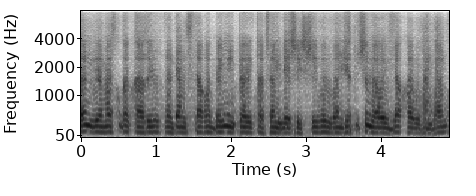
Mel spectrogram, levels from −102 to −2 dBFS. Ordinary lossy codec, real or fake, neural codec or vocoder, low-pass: none; fake; codec, 16 kHz, 0.5 kbps, FreqCodec, smaller model; none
